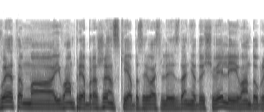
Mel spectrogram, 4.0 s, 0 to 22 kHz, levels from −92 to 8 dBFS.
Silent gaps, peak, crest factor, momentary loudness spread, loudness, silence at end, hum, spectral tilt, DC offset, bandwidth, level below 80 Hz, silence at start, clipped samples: none; -8 dBFS; 10 dB; 3 LU; -17 LUFS; 0 s; none; -5.5 dB/octave; 0.2%; 12 kHz; -48 dBFS; 0 s; under 0.1%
